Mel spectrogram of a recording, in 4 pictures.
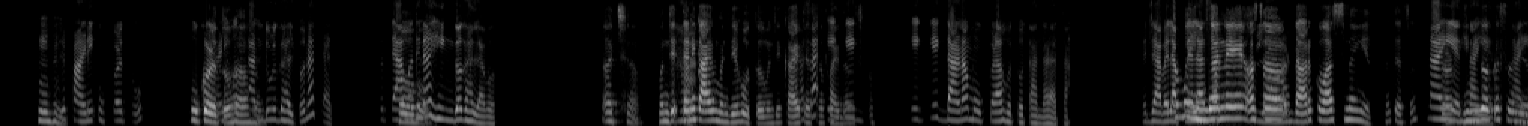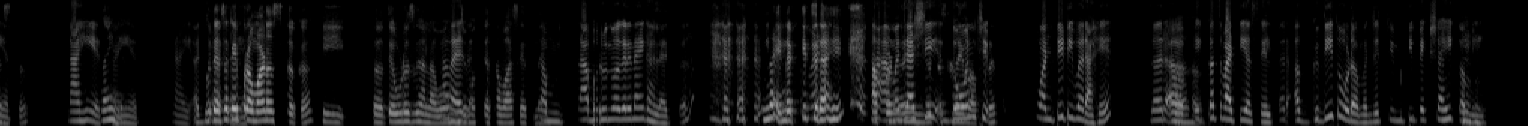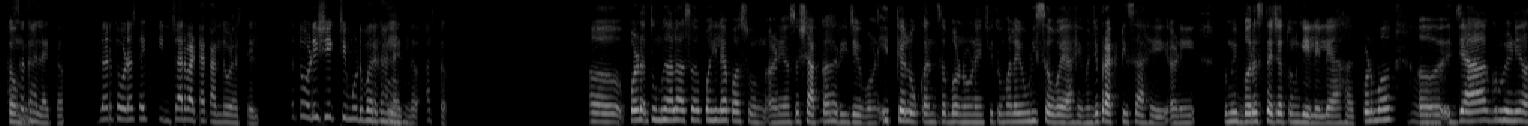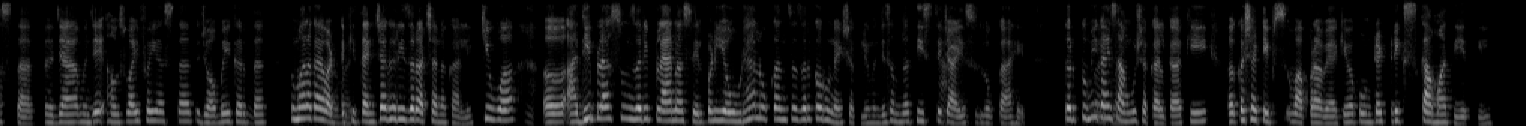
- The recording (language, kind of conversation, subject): Marathi, podcast, मेहमान आले तर तुम्ही काय खास तयार करता?
- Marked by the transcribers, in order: other noise; unintelligible speech; chuckle; laughing while speaking: "नाही, नक्कीच नाही"; in English: "ट्रिक्स"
